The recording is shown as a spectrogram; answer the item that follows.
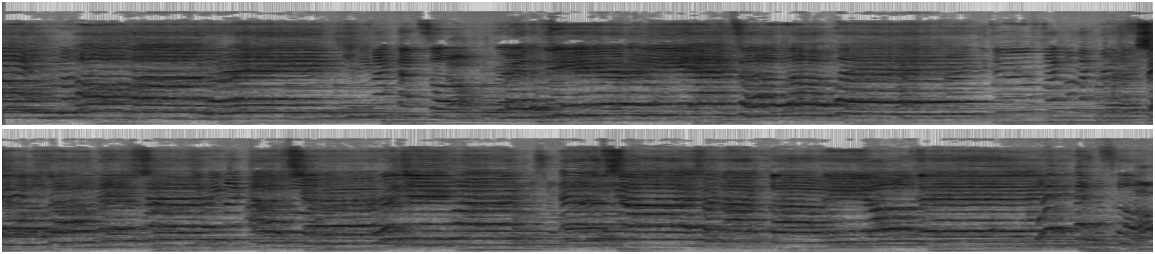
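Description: A stage cast of teenage boys and girls singing together as a choir, with several voices carrying the tune at once.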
